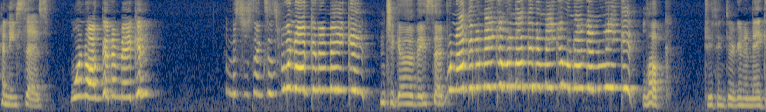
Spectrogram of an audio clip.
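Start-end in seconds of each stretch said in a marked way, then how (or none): 0.9-2.0 high, loud squeal of alarm; panicked character. A narrator's reading. Flying toward the window, high-pitched panic. 3.5-4.7 very high, fast, loud squeal; panicked snake. A narrator's reading. Mister Snake flying at the window, frantic squeal. 5.6-8.1 very high, loud repeated squealing; group panic. A narrator's reading. All of them flying at the window, frantic squealing.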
